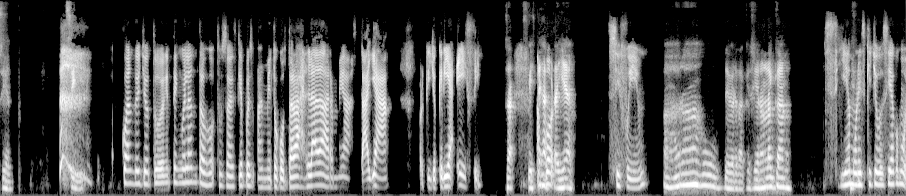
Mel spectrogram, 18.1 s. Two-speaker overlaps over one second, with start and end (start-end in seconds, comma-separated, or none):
none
